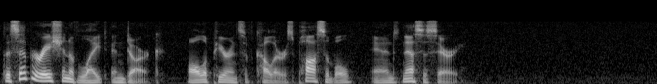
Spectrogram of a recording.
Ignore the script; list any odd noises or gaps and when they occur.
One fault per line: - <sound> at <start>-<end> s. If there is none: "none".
none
